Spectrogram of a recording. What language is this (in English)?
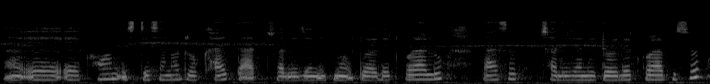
Assamese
